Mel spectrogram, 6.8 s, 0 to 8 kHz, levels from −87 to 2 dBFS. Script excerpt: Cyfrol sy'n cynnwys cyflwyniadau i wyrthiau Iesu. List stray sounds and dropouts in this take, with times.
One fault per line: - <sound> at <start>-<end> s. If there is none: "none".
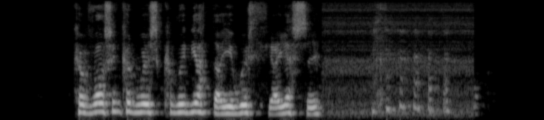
- laugh at 4.6-5.7 s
